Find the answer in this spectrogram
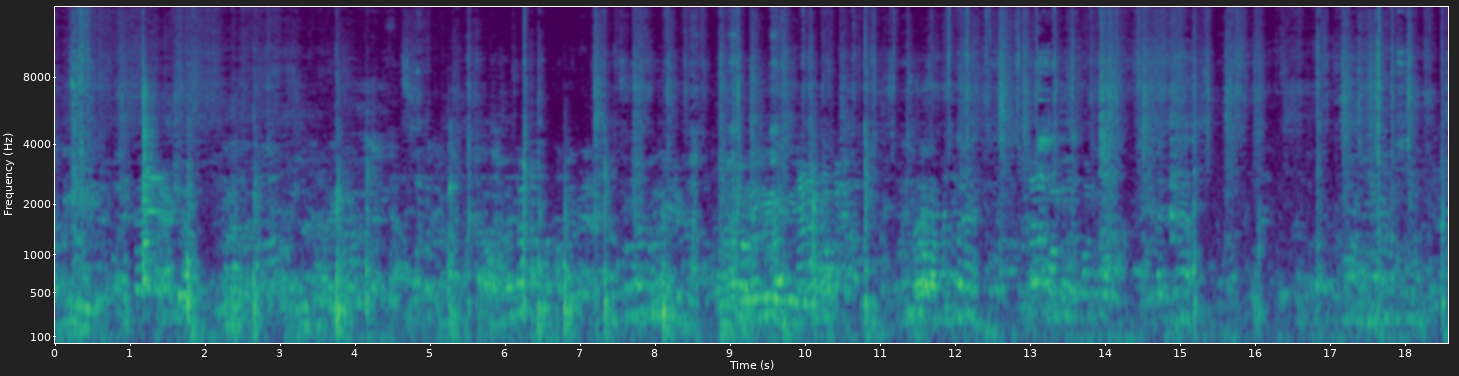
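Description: A large knife chopping through a goonch catfish's head on a wooden block: sharp knocks of the blade through bone and into wood, at uneven intervals of a second or two. Market voices chatter underneath throughout.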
